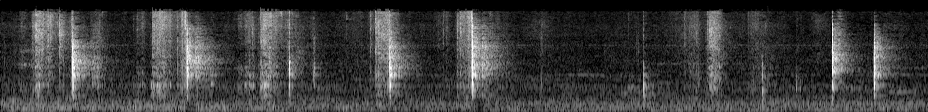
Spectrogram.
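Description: A knife cuts a tomato on a board in about a dozen soft, irregular taps, quiet and near, over faint room background with no speech.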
